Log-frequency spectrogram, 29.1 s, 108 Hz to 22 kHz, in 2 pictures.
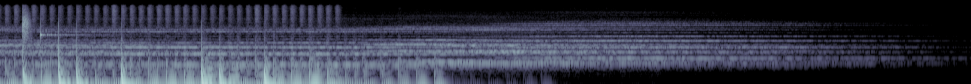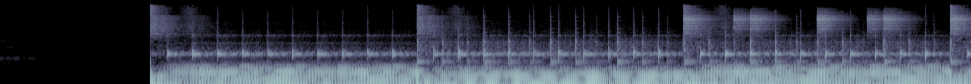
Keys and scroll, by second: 28.0 ctrl+z.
